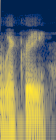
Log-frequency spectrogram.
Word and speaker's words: Wickre: Her last name is spelled Wickre, Karen Wickery.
